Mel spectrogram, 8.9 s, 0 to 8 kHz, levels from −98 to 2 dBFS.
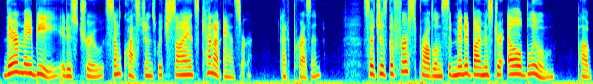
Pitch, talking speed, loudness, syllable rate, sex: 225 Hz, 155 wpm, -18 LUFS, 4.6 syllables/s, female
